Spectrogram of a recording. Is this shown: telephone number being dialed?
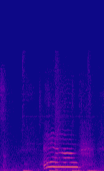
no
